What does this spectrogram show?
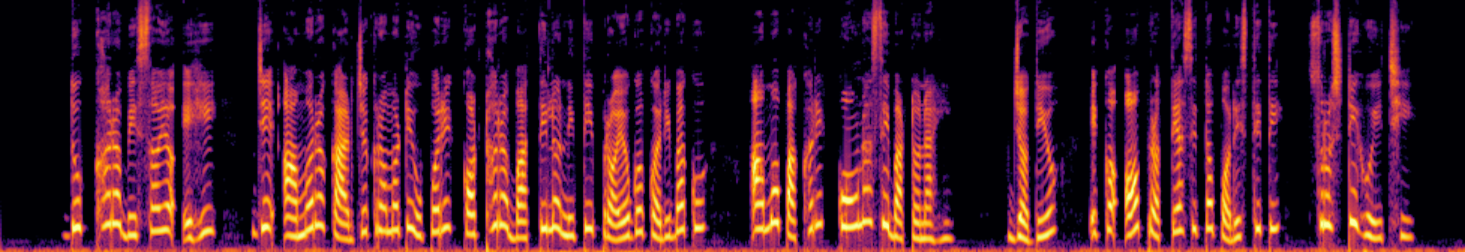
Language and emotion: Odia, sad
